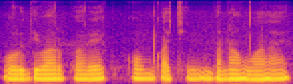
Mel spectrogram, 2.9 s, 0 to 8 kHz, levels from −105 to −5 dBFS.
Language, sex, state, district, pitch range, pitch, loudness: Hindi, male, Uttar Pradesh, Saharanpur, 120-130 Hz, 125 Hz, -16 LUFS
